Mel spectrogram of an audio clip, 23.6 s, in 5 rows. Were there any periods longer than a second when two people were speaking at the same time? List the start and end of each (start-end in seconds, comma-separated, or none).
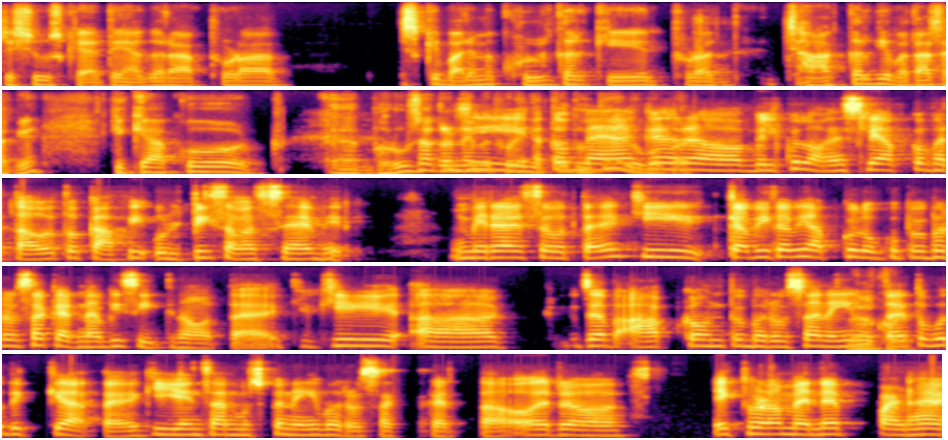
6.9-8.2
